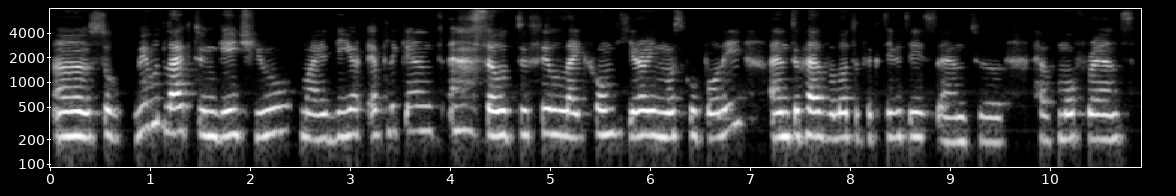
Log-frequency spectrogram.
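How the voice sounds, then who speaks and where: A young woman from Ukraine gives an online slide presentation to prospective students, her fairly high voice stopping often for fillers and restarts. She sounds like she is speaking into a computer mic on a video call. The audio is dull and lo-fi. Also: little pitch movement, measured pace. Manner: hesitant, many fillers and restarts. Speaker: university representative presenting to applicants.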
